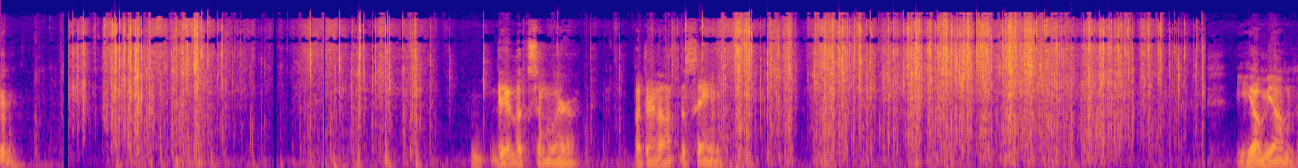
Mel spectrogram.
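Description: Paper wrappers rustle and crinkle up close.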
